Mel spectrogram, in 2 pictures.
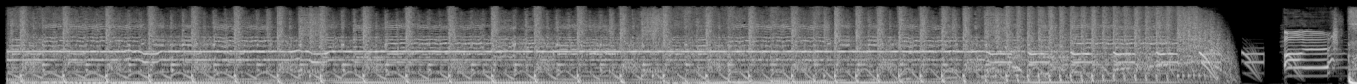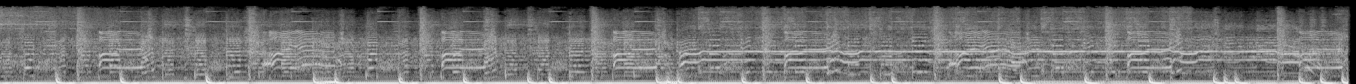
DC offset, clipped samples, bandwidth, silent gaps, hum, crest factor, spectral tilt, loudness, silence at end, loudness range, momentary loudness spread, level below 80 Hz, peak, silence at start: under 0.1%; under 0.1%; 16.5 kHz; none; none; 10 dB; -3 dB/octave; -10 LUFS; 0.05 s; 2 LU; 3 LU; -12 dBFS; 0 dBFS; 0.05 s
